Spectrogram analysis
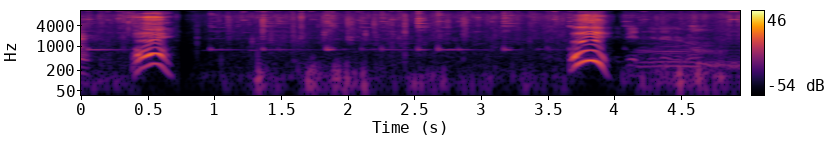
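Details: Separated calves calling for their mothers, two short loud arched bawls about three seconds apart, with a steady thin tone and low rustling between them.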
